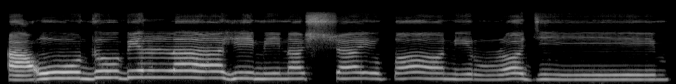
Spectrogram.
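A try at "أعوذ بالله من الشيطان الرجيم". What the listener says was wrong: A'u-nya masih belum sempurna. A'udzu. Habis itu zalnya itu lidahnya diletakkan di situ. Di antara gigi seri, zu.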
